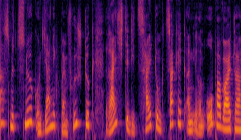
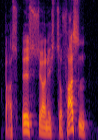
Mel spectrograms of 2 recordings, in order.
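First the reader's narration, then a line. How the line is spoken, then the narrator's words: Grumble. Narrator (German): brummte Jannik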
